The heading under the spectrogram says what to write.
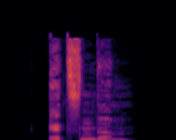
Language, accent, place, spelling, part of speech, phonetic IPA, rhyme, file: German, Germany, Berlin, ätzendem, adjective, [ˈɛt͡sn̩dəm], -ɛt͡sn̩dəm, De-ätzendem.ogg
- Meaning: strong dative masculine/neuter singular of ätzend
